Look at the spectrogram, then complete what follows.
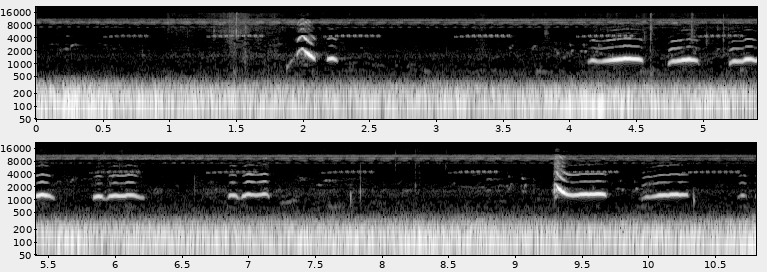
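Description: Baby monkey crying: two shrill calls that slide steeply down in pitch, about two seconds in and near the end, and a run of short wavering whimpers between them. A short high chirp repeats about once a second throughout.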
